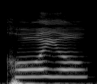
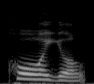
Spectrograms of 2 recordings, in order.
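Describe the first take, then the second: First: Coil said high and bright, rising; word said rising. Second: Coil said low and falling; word said falling. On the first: Teacher models Coil for young readers, high rising. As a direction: sing Coil up high like a question. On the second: Teacher repeats coil for young readers, low falling. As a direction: drop coil down to close it off. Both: Shown as a demonstration. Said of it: "oi, oi".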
